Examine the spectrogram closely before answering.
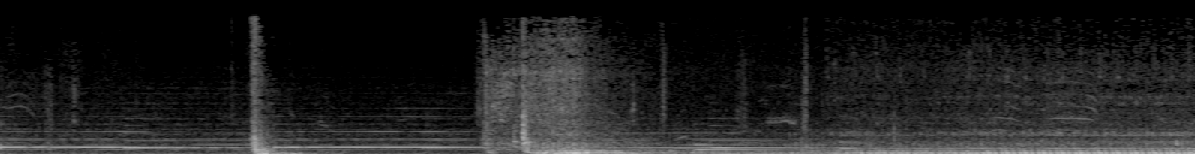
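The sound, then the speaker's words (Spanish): A car engine starts as an elderly man gets into his vehicle. A single sharp knock comes first, then a rough cranking burst catches into a steady running engine that continues to the end. “El abuelo sube a su vehículo para buscar a Amber.”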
